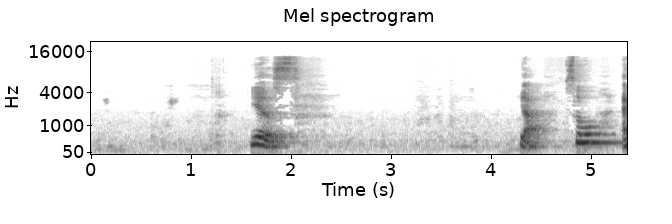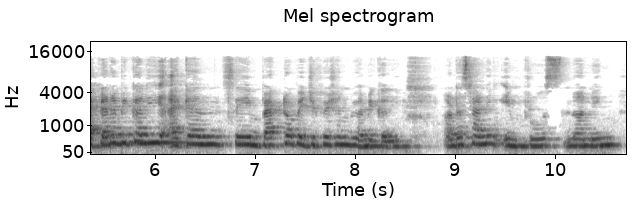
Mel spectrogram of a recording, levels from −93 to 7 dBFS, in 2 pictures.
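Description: A speech recording with one stream segment skipped, at 8.03 s. The speech jumps abruptly ahead there, with a small blip at the join. A stretch of the programme is missing. The likely cause is a segment that failed to load, so the player moved on to the next.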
